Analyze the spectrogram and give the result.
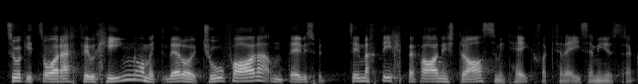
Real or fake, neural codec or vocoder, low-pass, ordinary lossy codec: fake; codec, 16 kHz, 0.7 kbps, FocalCodec; 7.2 kHz; none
